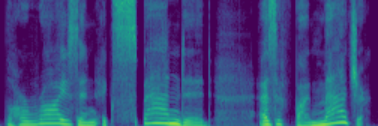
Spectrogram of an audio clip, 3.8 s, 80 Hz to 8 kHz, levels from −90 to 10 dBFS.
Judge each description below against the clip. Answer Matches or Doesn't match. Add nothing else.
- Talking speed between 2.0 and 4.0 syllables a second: Matches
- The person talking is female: Matches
